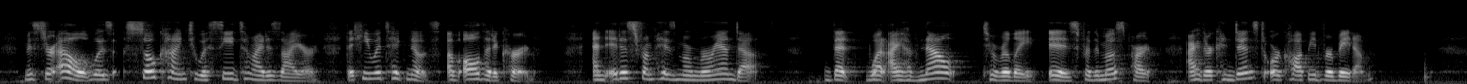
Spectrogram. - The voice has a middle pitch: No, high, 220 Hz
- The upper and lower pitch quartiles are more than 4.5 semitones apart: Yes, average, 5.1 semitones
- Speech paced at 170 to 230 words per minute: Yes, average, 175 wpm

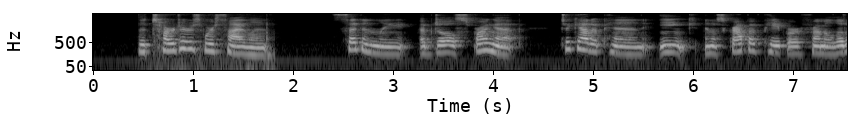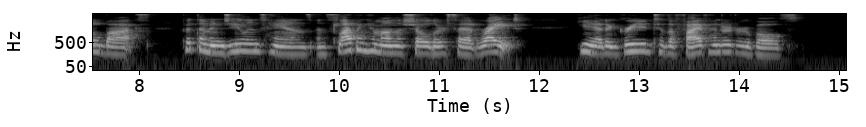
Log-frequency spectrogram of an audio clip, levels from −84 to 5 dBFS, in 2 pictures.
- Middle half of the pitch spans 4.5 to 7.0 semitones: Yes, average, 4.9 semitones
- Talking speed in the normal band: Yes, average, 170 wpm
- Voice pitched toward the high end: Yes, high, 200 Hz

